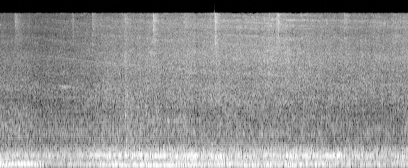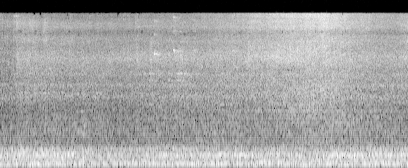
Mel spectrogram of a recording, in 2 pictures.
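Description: Diesel-hauled passenger express train pulling into a station to stop. The locomotive's engine gives a steady low rumble as it passes, then from about halfway through the coaches' wheels run by on the rails with a rising hiss of wheel and rail noise.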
